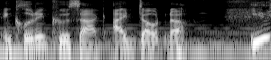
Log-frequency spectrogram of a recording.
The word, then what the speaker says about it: Cussac: Yeah, the C is silent at the end. The rest is right. Cussac.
